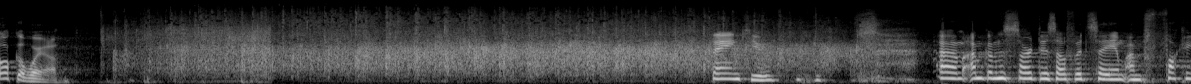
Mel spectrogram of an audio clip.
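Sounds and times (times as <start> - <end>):
speech: 0.0 - 0.8, 7.1 - 11.9
audience applause: 1.0 - 9.1.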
